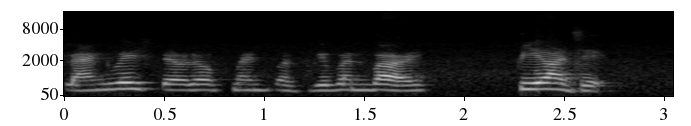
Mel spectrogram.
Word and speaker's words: Piaget: development was given by piaget p i a g a t p r j t is silent uh you will find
